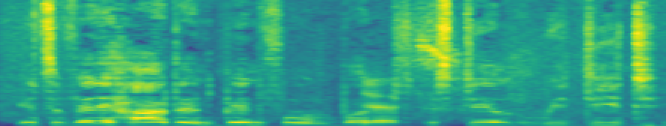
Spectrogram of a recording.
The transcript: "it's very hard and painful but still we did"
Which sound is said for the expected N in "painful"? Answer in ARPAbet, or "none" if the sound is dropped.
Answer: N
